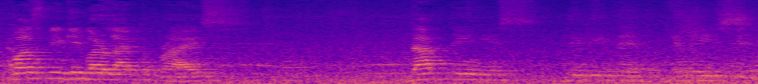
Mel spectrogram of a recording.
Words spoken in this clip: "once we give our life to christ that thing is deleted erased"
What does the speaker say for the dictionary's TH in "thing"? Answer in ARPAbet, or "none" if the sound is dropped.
T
